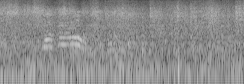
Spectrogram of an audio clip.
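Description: Outdoor soccer-field ambience: a steady low rumble with short distant shouts from players about half a second in, and a single sharp knock near the end.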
